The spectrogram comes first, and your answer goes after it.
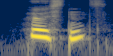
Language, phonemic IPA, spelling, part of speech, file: German, /ˈhøːçstəns/, höchstens, adverb, De-höchstens.ogg
- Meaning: at most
